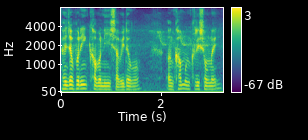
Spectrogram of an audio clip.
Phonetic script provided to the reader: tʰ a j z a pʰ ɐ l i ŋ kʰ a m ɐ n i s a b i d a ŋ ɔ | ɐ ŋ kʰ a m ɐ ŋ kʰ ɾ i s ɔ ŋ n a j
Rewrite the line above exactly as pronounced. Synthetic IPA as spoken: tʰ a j z a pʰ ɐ ɾ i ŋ kʰ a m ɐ n i s a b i d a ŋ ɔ | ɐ ŋ kʰ a m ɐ ŋ kʰ ɾ i s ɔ ŋ n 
